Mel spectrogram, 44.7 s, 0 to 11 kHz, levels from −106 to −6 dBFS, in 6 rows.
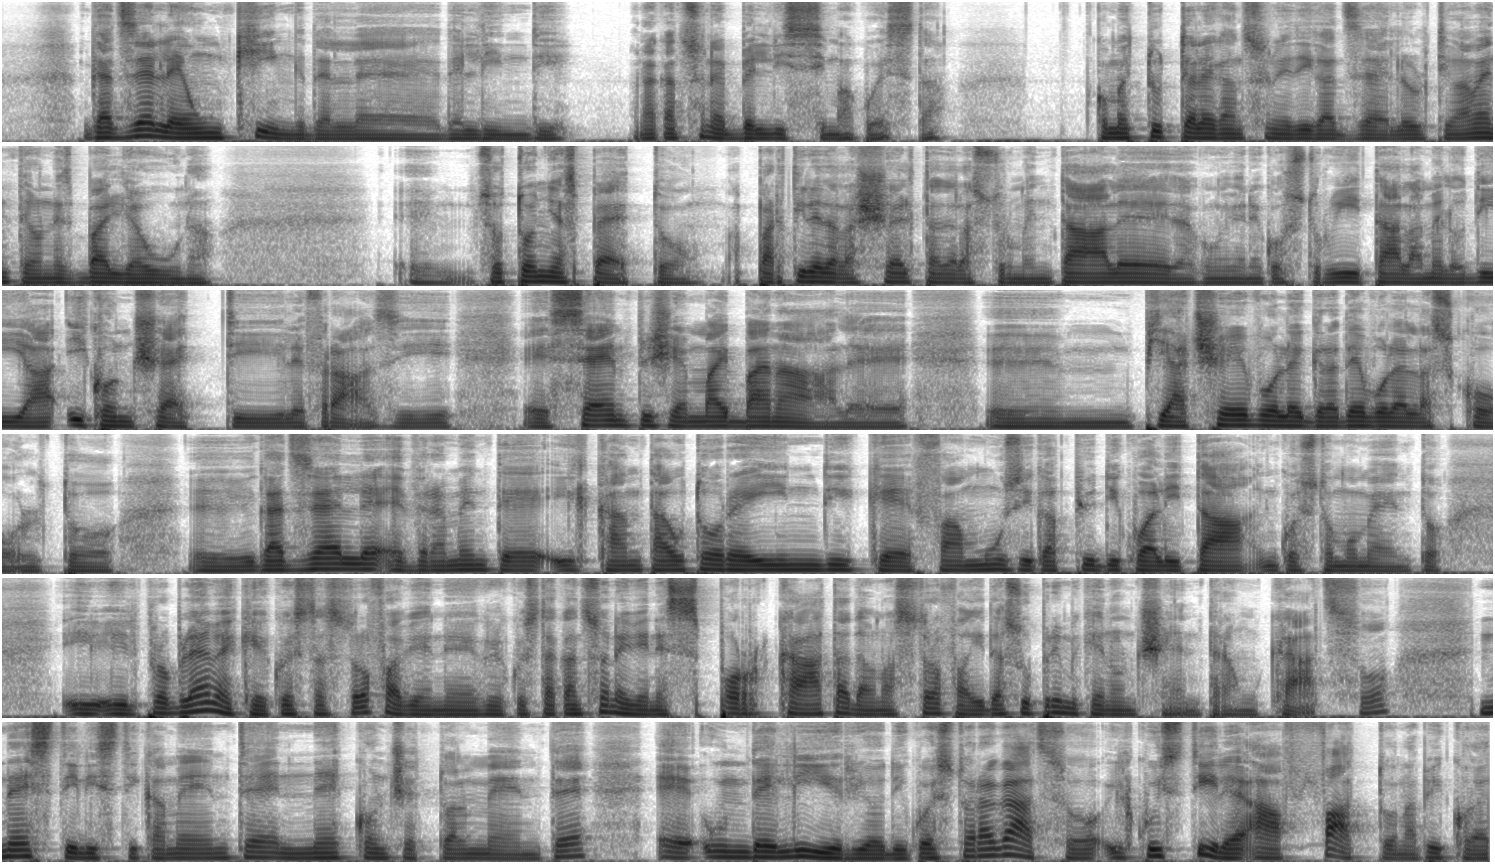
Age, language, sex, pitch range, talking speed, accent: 20-39, Italian, male, 95-115 Hz, 140 wpm, native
